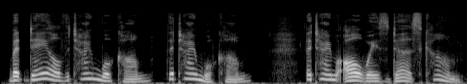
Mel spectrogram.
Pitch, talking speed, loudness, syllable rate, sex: 175 Hz, 180 wpm, -21 LUFS, 4.3 syllables/s, female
